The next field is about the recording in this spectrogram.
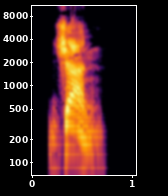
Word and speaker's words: diyan: The next demonstrative locative pronoun is dyan. Dyan. Dyan. Dyan is spelled as D-I-Y-A-N.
